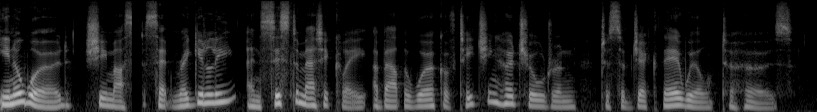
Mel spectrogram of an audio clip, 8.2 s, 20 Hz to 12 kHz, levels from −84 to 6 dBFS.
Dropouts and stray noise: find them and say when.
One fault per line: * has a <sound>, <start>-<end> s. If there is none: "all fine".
* has a dropout, 1.3-1.4 s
